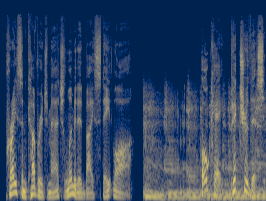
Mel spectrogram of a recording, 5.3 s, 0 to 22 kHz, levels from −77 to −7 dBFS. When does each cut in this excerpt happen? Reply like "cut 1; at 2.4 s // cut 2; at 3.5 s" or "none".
cut 1; at 2.7 s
